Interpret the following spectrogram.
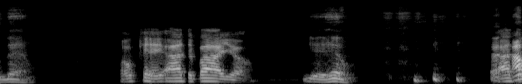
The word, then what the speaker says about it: Adebayo: Adebayo. He done broke the syllables down. Okay, Adebayo.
